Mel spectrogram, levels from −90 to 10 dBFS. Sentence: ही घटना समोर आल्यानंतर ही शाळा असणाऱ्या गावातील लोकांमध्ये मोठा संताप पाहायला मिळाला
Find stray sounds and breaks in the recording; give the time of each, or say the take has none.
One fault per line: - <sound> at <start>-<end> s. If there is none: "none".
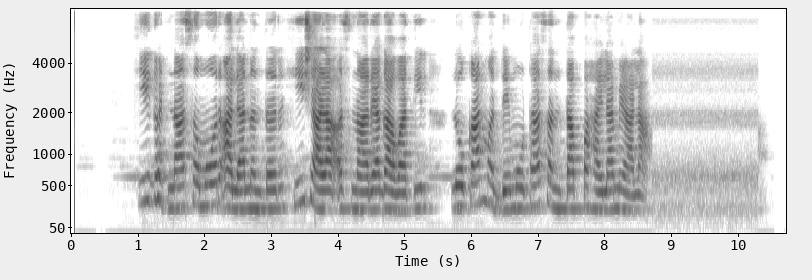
none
